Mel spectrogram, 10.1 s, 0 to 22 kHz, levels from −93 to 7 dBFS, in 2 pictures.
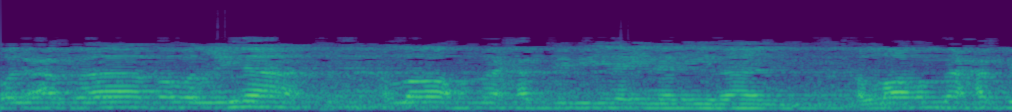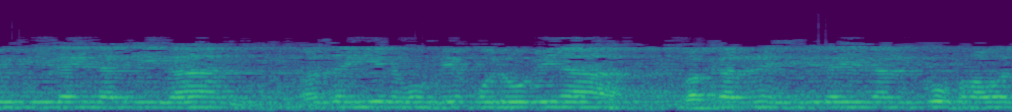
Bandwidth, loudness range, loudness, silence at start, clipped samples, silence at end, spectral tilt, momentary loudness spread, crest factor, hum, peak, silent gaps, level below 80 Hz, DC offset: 5.8 kHz; 1 LU; -27 LUFS; 0 s; under 0.1%; 0 s; -4 dB/octave; 6 LU; 16 dB; none; -12 dBFS; none; -78 dBFS; under 0.1%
